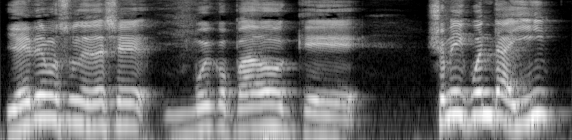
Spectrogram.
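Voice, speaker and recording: Code-switching Rioplatense man, high-ish voice. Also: animated, moderate pace, a bit bright. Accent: Rioplatense Spanish. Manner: switches freely between Spanish and English. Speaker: stream co-host. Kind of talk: casual chat.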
